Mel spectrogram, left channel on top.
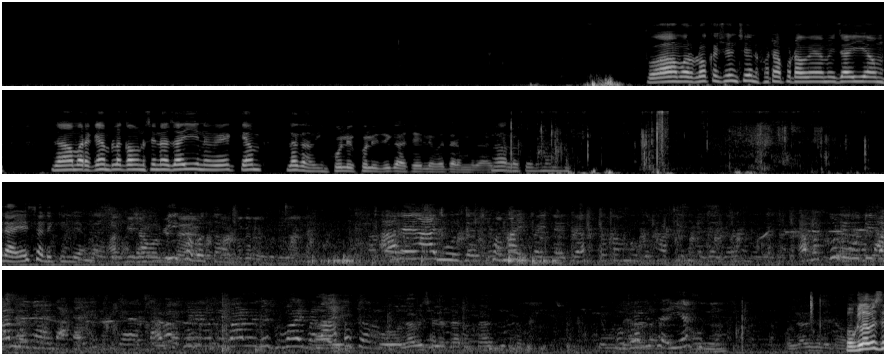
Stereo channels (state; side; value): different; both; correlation 0.00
